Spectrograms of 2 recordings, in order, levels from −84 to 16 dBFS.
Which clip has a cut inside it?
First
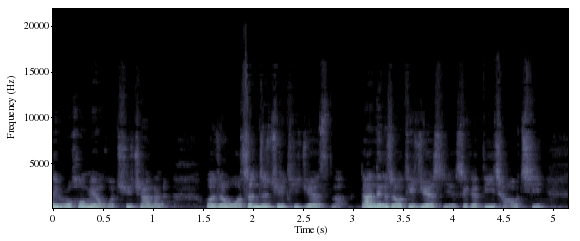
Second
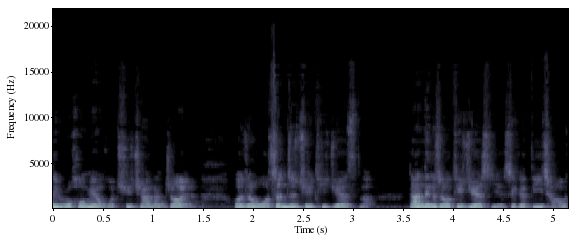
first; 2 cuts; at 1.1 s, 3.0 s

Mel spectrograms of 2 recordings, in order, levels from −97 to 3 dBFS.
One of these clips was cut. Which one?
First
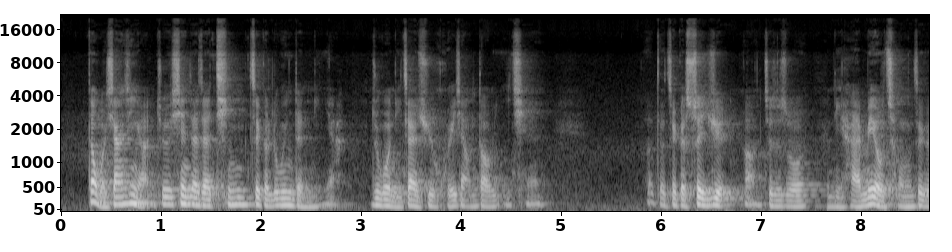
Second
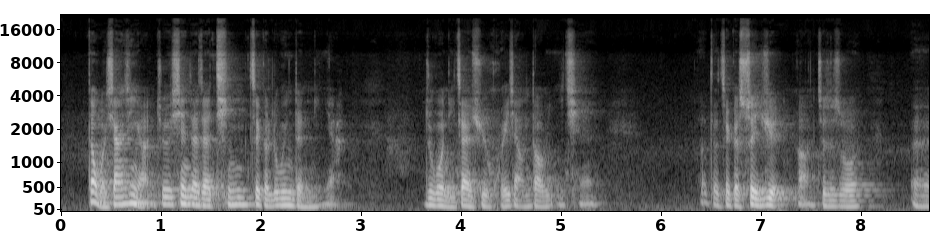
first; 2 cuts; at 3.1 s, 7.7 s

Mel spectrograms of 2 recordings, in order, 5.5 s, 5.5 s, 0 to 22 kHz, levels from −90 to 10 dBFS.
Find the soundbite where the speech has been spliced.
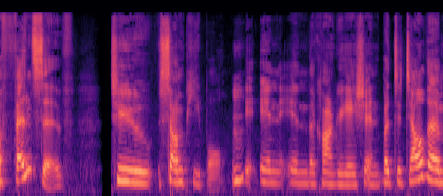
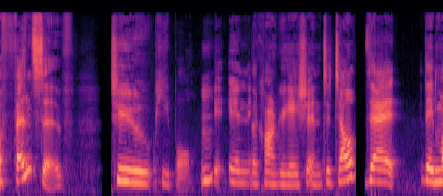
second; 4 cuts; at 1.9 s, 3.1 s, 4.0 s, 4.4 s

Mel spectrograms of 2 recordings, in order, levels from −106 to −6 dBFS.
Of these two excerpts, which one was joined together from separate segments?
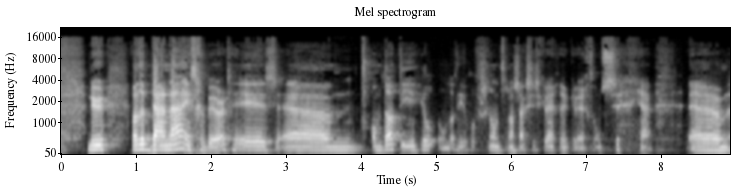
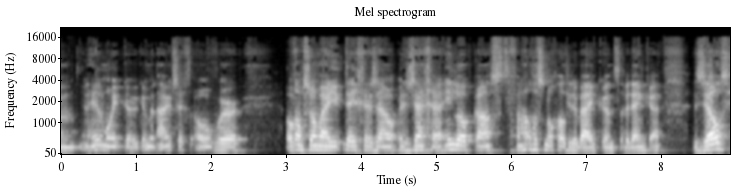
second; 6 cuts; at 1.3 s, 3.1 s, 3.8 s, 6.0 s, 6.7 s, 7.5 s

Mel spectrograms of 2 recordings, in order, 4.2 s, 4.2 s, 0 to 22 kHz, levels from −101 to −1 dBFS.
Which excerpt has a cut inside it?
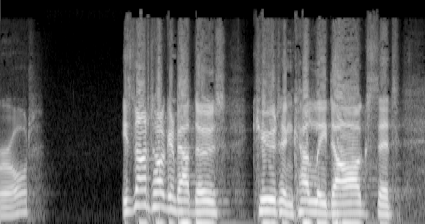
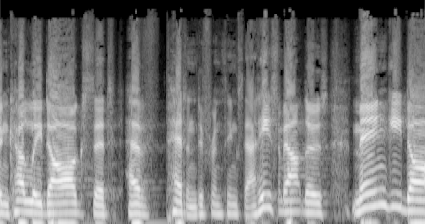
second; 4 cuts; at 1.2 s, 1.8 s, 2.4 s, 2.8 s

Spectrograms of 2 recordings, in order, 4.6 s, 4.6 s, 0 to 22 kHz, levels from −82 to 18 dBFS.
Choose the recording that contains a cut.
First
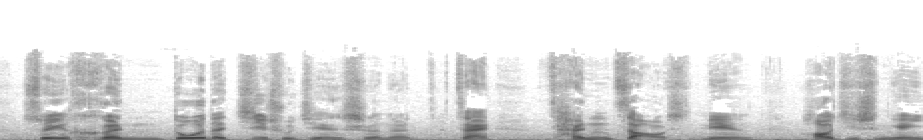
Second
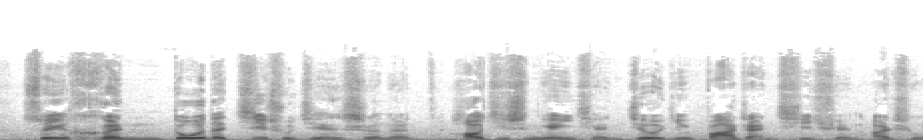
second; 1 cut; at 2.2 s

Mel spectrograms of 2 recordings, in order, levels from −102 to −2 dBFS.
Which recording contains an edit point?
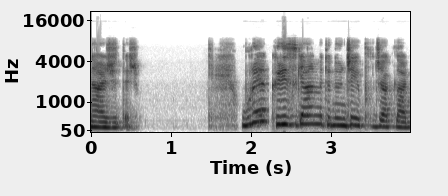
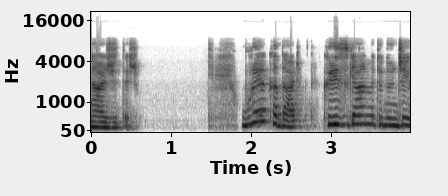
first; 1 cut; at 2.2 s

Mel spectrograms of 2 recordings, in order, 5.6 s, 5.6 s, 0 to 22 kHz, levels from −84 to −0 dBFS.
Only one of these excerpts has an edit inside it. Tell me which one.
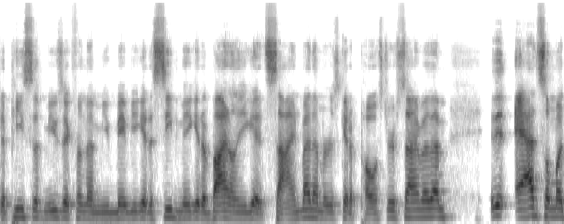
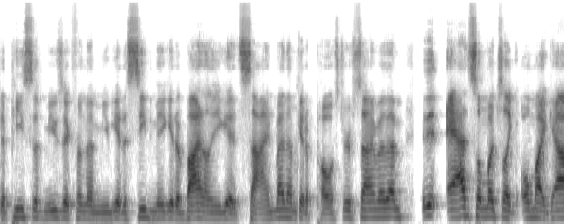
second; 3 cuts; at 1.1 s, 3.0 s, 4.1 s

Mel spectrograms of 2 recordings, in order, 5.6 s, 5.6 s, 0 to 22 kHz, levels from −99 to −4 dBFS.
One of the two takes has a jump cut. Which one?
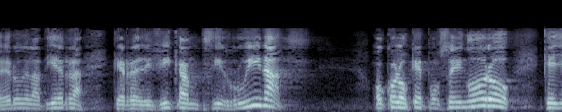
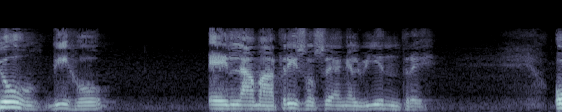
first; 2 cuts; at 2.0 s, 4.1 s

